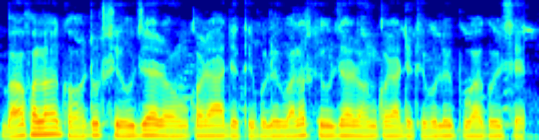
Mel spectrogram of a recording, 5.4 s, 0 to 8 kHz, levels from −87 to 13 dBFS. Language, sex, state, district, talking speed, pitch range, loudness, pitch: Assamese, male, Assam, Sonitpur, 155 wpm, 100-110 Hz, -18 LUFS, 105 Hz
